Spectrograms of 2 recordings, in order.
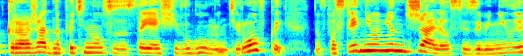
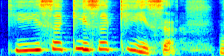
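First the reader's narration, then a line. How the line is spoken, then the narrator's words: Coaxing cooing, male. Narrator (Russian): вкрадчиво заворковал он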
